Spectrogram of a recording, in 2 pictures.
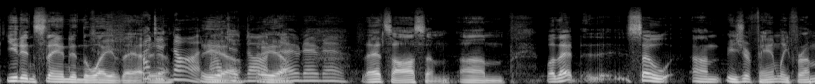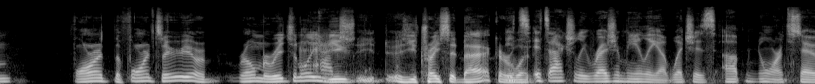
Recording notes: LIVE at the Business RadioX® remote at SOAHR 2023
